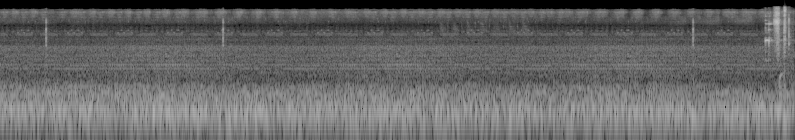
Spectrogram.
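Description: An electronic device gives short, soft clicks.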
